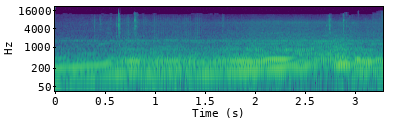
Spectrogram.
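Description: A loud race car engine roars at full throttle, its pitch climbing and dipping slightly through gear changes in a continuous, unbroken drone with no voices.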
